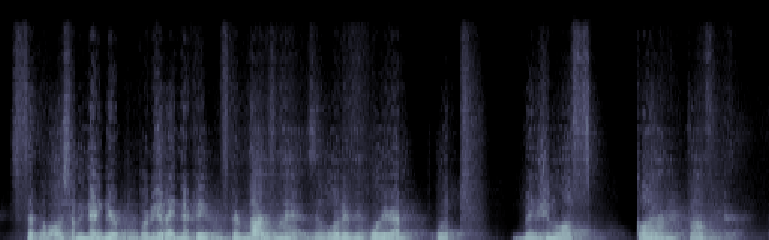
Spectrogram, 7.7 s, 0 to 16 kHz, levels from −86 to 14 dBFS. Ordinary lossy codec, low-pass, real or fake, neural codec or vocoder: AAC, 96 kbps; 14.4 kHz; fake; codec, 44.1 kHz, 0.9 kbps, DAC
